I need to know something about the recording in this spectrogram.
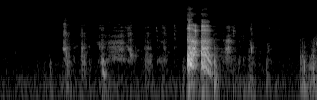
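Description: A boy coughing and clearing his throat in a string of short coughs, the two loudest about four seconds in.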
